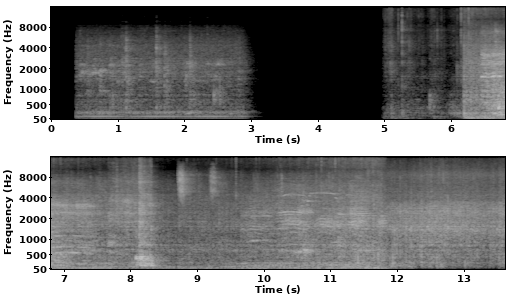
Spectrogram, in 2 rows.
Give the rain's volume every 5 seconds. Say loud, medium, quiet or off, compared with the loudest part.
off, medium, loud.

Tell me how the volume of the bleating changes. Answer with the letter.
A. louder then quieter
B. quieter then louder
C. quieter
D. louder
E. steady
B.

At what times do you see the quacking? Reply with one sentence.
You can hear the quacking from 0.3 to 3.0 s and from 10.2 to 11.7 s.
